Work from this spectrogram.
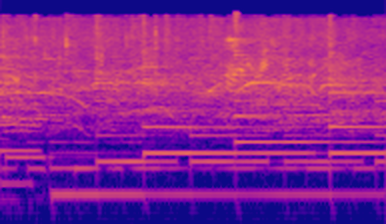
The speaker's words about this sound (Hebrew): תעשו כפיים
